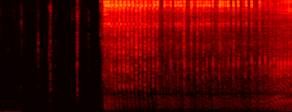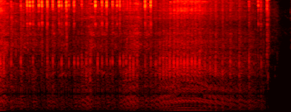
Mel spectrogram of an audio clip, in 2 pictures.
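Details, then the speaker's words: Craftsman two-stroke trimmer, pull rope gives no start: with the electric starter pressed on the back of the engine it buzzes unevenly and runs, sputtering off when released; oil leak noticed at the engine back. "so it starts and runs while the starter is on the back of the engine which is what it was doing before"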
